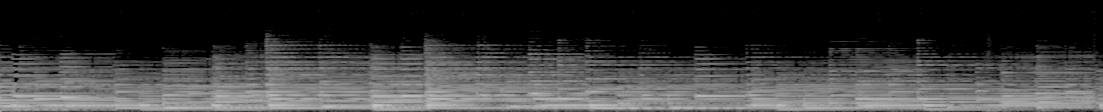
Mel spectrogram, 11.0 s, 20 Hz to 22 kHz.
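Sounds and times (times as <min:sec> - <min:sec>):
gentle piano music: 0:00.0 - 0:11.0.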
